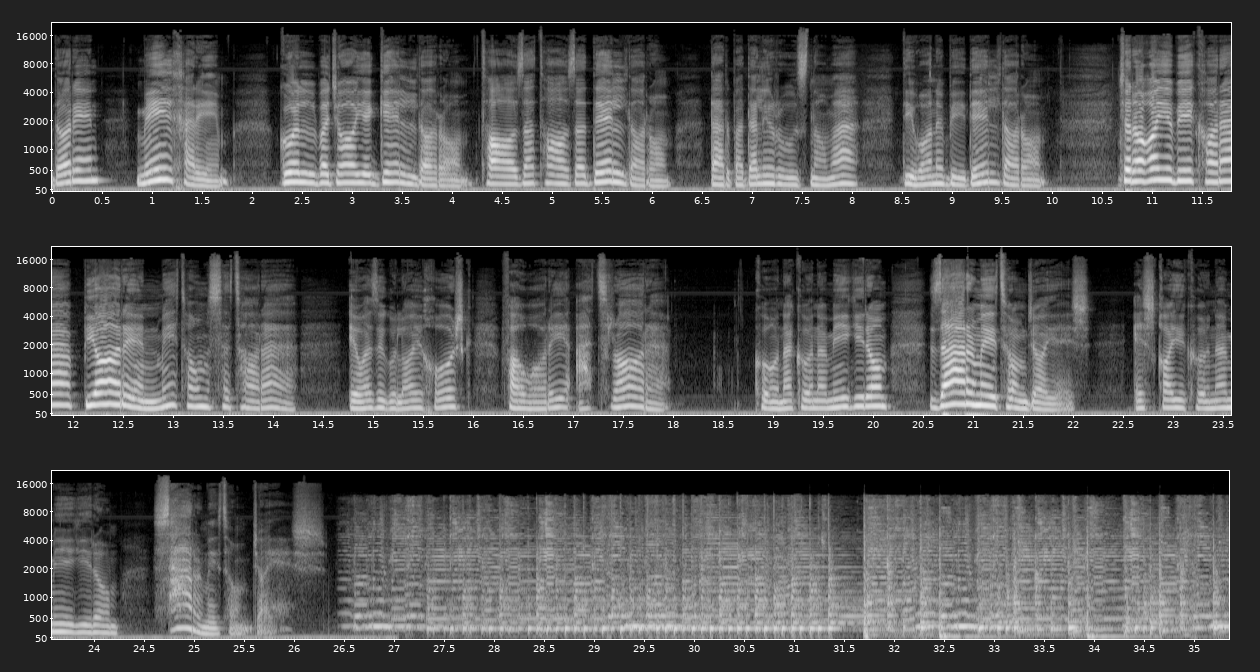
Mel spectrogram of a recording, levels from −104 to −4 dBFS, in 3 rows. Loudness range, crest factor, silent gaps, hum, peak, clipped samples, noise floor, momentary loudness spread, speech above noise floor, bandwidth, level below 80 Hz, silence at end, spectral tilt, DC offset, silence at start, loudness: 8 LU; 18 dB; none; none; -6 dBFS; under 0.1%; -45 dBFS; 14 LU; 22 dB; 18 kHz; -44 dBFS; 0 s; -5.5 dB/octave; under 0.1%; 0 s; -24 LUFS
